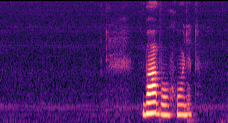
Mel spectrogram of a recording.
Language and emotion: Russian, sad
